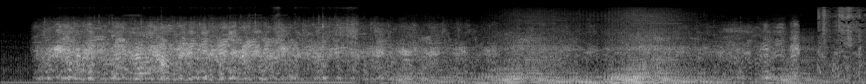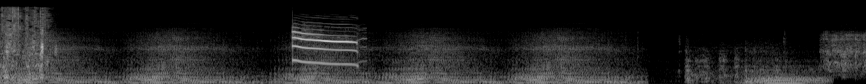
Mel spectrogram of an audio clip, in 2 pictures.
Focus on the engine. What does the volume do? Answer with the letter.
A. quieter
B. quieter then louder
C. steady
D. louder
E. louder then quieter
E.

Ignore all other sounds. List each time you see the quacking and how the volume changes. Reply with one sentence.
You can hear the quacking from 0.3 to 9.2 s, getting quieter then louder.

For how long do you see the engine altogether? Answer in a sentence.
The engine can be heard for 17 seconds in total.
